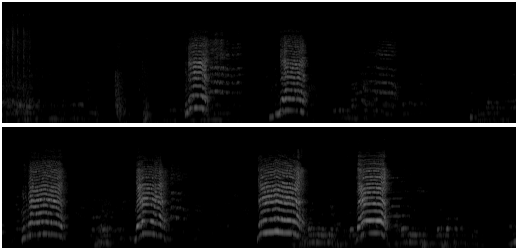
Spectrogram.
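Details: Goats bleating repeatedly, about seven loud wavering calls of varying length scattered over twenty seconds, some overlapping with softer bleats and faint background voices and knocks.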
